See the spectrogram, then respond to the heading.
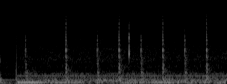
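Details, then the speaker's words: Turbo 3.0L M52 BMW E30: faint sharp ticks about four or five a second over a low hum; boost control solenoid clicking normally once the boost controller was taken out, after not clicking before. "I don't know if you guys can hear that, but it's clicking now."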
